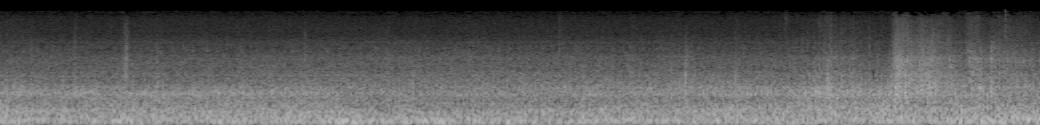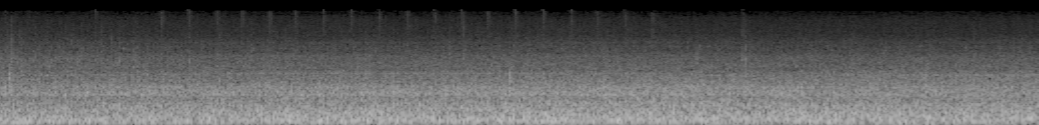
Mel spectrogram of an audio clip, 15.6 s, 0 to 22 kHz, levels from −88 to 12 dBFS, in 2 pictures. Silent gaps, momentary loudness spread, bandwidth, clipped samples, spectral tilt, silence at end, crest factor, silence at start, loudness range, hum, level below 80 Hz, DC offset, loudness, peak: none; 4 LU; 16 kHz; under 0.1%; -6.5 dB/octave; 0 s; 18 dB; 0 s; 3 LU; none; -28 dBFS; under 0.1%; -20 LUFS; 0 dBFS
